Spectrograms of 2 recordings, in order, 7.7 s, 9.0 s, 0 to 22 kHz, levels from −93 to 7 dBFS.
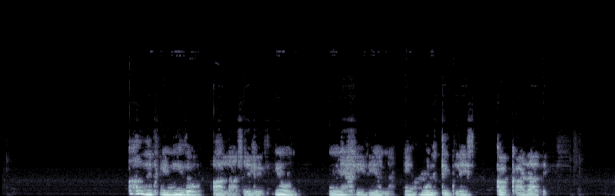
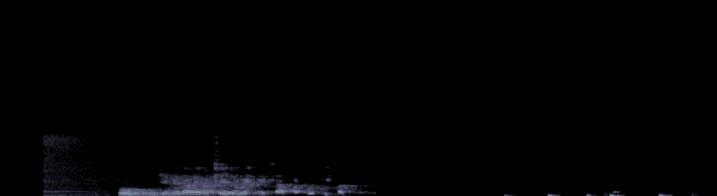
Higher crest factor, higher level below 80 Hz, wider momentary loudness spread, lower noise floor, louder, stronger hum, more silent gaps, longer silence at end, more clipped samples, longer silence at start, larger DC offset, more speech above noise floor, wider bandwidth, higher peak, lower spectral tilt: about the same, 16 dB vs 20 dB; about the same, -62 dBFS vs -66 dBFS; second, 11 LU vs 16 LU; about the same, -74 dBFS vs -77 dBFS; first, -17 LUFS vs -46 LUFS; neither; second, none vs 4.73-6.30 s, 6.44-6.84 s, 7.02-7.32 s, 7.46-7.54 s, 7.83-8.23 s; first, 0.85 s vs 0.6 s; neither; first, 1.6 s vs 0.55 s; neither; first, 59 dB vs 34 dB; about the same, 7.2 kHz vs 7.2 kHz; first, -2 dBFS vs -30 dBFS; about the same, -7.5 dB/octave vs -6.5 dB/octave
